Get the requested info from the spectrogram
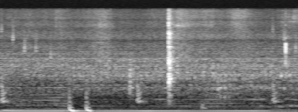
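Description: Near silence with a faint steady hum. A marker pen works on paper, with two soft thumps about a second in and one sharp tick a little past halfway.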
